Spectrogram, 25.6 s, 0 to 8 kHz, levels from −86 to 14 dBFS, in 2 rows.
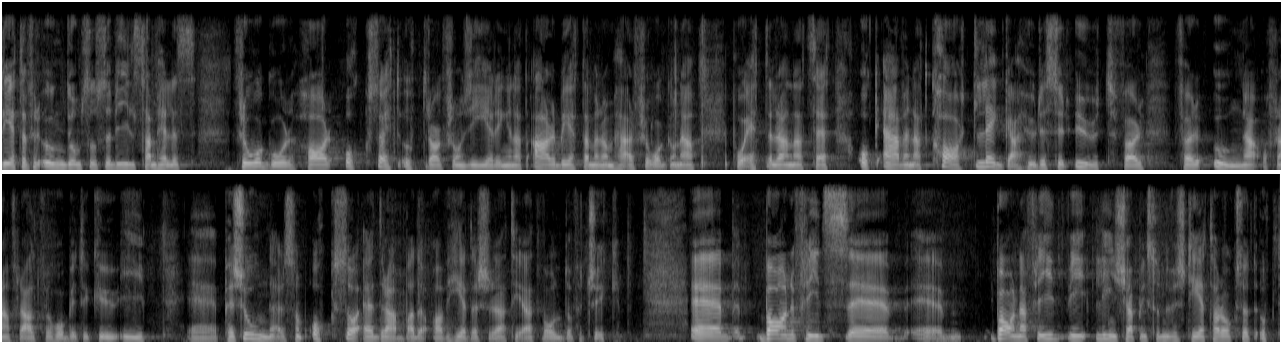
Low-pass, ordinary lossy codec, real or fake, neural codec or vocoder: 7.2 kHz; none; real; none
